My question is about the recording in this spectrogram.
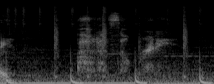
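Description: Quiet whispered speech over a steady low hum.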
